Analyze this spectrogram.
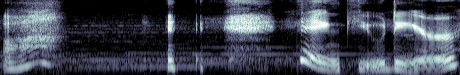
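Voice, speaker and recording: Put-on character voice with clear music in the background. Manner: fake, put-on, gentle.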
